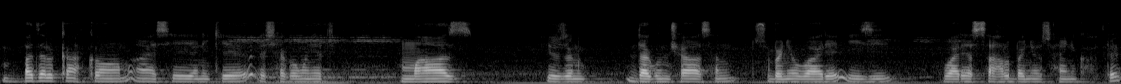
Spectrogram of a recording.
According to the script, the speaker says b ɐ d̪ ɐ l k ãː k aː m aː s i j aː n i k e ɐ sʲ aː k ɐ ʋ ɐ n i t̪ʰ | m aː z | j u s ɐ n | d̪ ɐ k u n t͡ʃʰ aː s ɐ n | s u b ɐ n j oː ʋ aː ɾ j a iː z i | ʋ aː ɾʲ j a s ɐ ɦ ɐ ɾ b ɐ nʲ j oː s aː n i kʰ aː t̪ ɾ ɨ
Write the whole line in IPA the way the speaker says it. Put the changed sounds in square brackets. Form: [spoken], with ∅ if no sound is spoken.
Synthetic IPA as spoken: b ɐ d̪ ɐ l k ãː k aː m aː s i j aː n i k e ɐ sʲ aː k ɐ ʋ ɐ n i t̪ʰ | m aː z | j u [z] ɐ n | d̪ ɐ [ɡ] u n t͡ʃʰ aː s ɐ n | s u b ɐ n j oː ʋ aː ɾ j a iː z i | ʋ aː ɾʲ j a s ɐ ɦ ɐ [l] b ɐ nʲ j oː s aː n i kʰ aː t̪ ɾ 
